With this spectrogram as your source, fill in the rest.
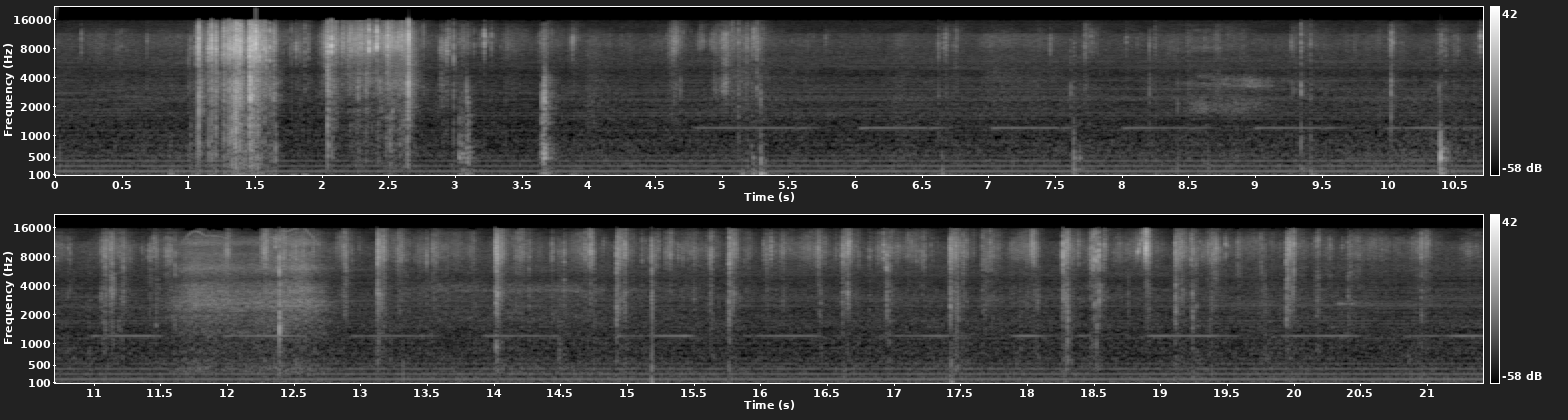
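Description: Cards shuffle and riffle in hands.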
